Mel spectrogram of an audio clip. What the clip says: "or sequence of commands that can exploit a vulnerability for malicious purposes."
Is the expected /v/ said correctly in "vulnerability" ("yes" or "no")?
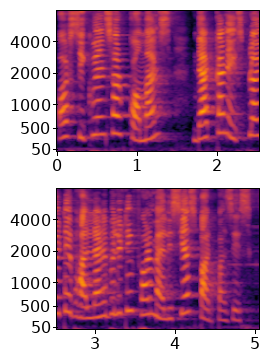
no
